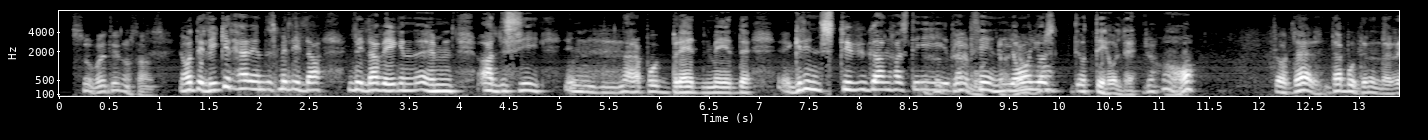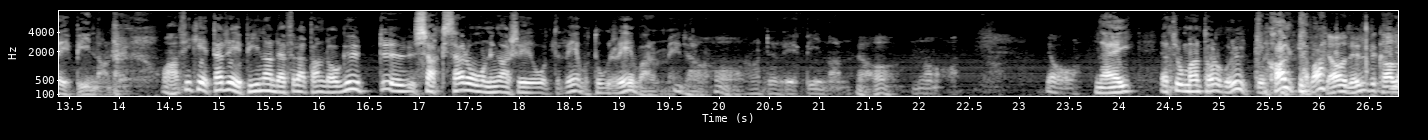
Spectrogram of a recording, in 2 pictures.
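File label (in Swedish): Balingsta Uppland, dialekter, Svenska sagor; Folkminnen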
